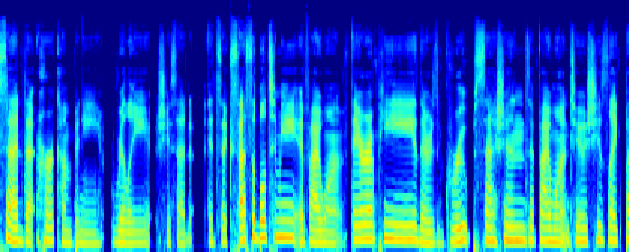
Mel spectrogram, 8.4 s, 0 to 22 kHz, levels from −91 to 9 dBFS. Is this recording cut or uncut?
cut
